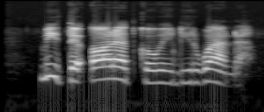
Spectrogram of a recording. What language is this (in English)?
Kalenjin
